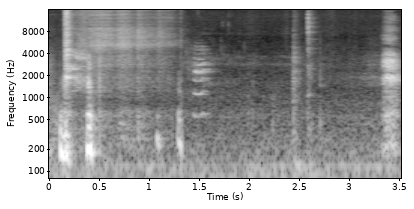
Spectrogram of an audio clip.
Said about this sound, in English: Our cat making comments on the Boogeyman movie over here.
